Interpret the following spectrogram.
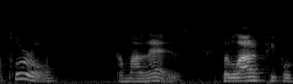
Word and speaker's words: tamal: There was always red chili and tamales, or tamales, depending on how you say it. But well, the correct way is tamal, right? Well, if you want one, it's a tamal.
